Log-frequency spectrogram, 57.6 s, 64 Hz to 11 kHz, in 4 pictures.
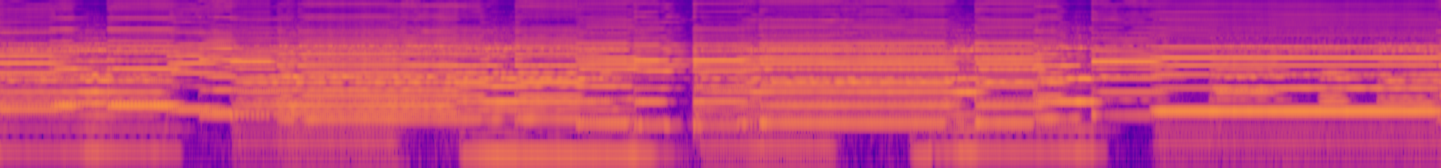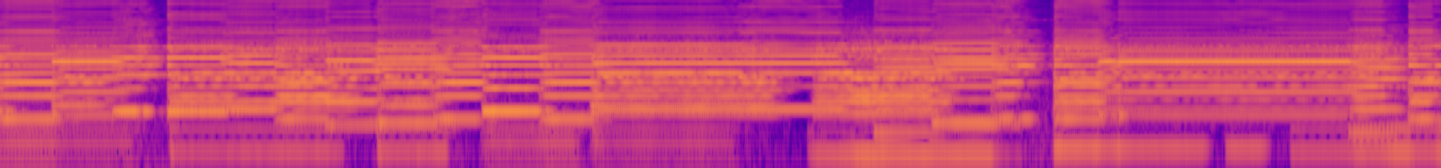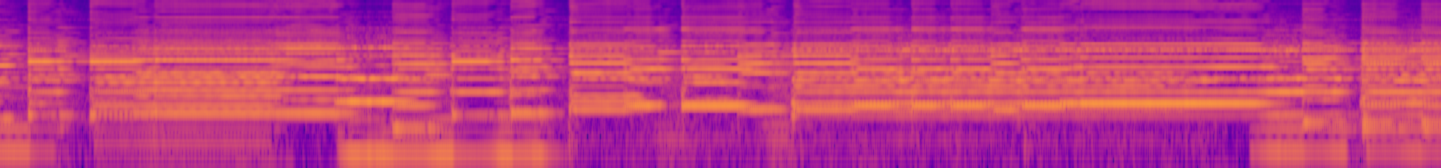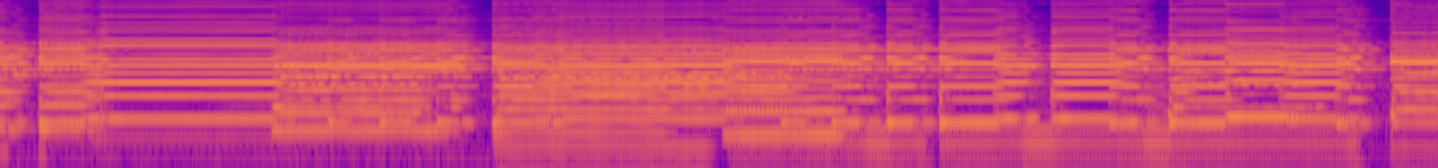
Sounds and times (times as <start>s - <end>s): Electronic organ: 0.0s - 57.6s
Hammond organ: 0.0s - 57.6s.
